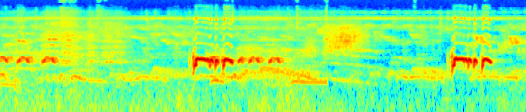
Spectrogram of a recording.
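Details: Old local zebra dove, singing frequently. Three bursts of staccato cooing are heard: a soft opening, a loud stuttering phrase, then a short loud one. A fainter, lower cooing bird and a brief hiss are behind.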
